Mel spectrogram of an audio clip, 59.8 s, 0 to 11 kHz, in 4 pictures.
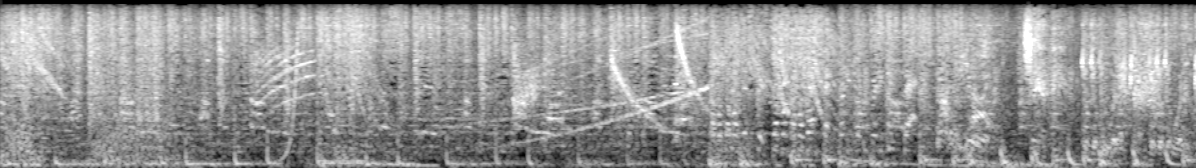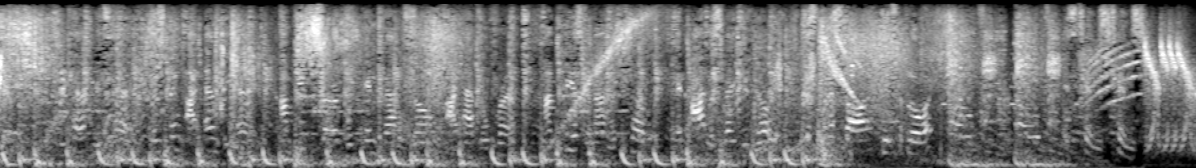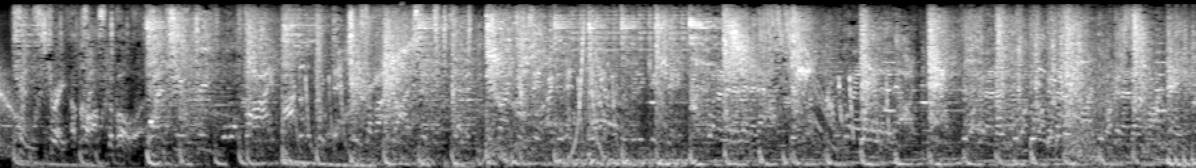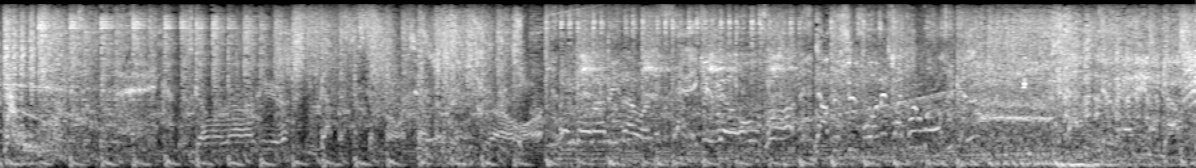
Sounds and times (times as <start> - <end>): Music: 0.0 - 59.8.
